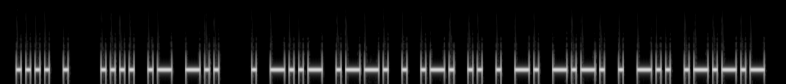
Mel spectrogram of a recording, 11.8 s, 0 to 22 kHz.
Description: Morse code, heard as a keyed tone, about 17 wpm, 700 Hz. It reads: HE HAD EXPERIENCED.
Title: Sentences from Top 1100 Words 17wpm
